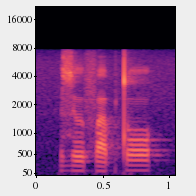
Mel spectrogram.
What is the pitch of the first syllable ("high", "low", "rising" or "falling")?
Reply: low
